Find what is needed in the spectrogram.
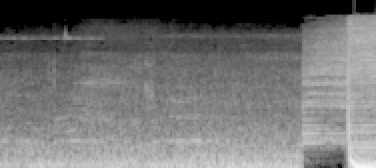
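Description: Steady low rumble of city street traffic, with a faint drawn-out tone in the middle. Music starts suddenly at the very end.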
